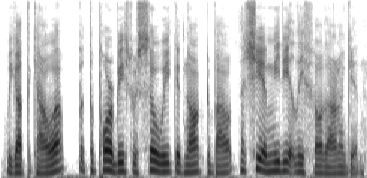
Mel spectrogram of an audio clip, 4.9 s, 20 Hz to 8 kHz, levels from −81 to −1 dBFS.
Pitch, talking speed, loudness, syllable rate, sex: 130 Hz, 255 wpm, -17 LUFS, 6.1 syllables/s, male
